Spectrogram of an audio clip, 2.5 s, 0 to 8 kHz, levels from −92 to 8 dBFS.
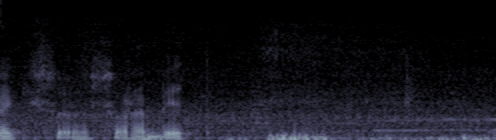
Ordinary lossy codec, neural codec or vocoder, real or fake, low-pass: none; none; real; 7.2 kHz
